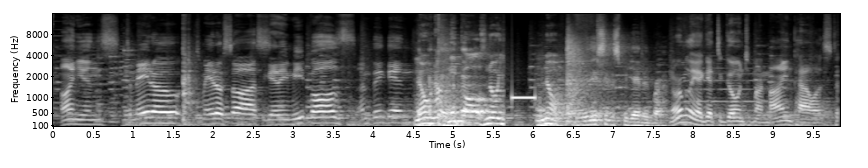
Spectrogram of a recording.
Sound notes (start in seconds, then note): 5.7 beeps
